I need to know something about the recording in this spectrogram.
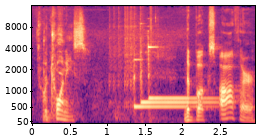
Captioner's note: bell chimes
